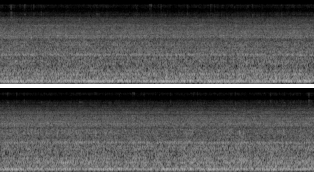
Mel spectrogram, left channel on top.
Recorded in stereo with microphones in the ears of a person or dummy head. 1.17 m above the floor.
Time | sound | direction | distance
0.0 | an engine running | 50° right (ahead or behind) | 6 m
